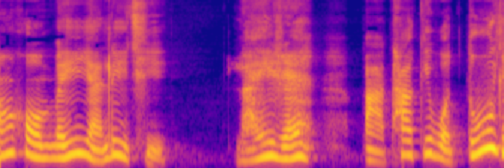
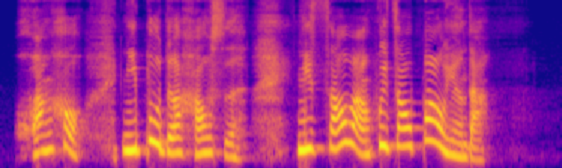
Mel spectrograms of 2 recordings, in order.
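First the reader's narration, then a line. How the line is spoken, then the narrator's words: Desperate scream. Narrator (Chinese): 香儿绝望了，她拼命地叫起来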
